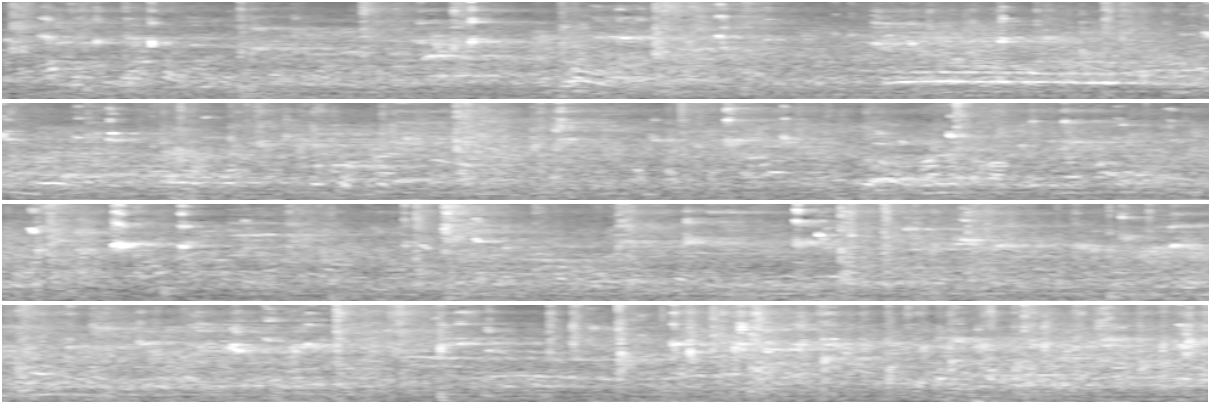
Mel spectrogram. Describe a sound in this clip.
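Shuttlecocks are struck with sharp pops of rackets across a large echoing hall.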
